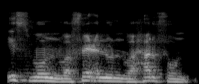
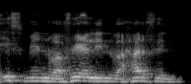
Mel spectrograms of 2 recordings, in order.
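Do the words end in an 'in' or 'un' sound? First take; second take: un; in. First: Each word ends with an 'un' sound. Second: Each word ends with an 'in' sound. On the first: The three kinds are named as a list. "अगर हम इसमुन व फ़िअलुन व हरफुन पढ़ रहे हैं तो ये ज्यादा बेहतर है" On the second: The three kinds follow on from the sentence before. "ये भी ठीक है"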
